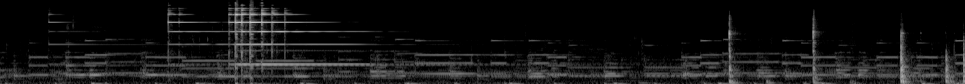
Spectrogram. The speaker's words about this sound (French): Petit ours brun joue dans sa chambre et il entend le téléphone. Dring, dring.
